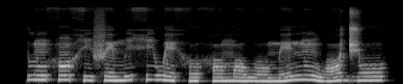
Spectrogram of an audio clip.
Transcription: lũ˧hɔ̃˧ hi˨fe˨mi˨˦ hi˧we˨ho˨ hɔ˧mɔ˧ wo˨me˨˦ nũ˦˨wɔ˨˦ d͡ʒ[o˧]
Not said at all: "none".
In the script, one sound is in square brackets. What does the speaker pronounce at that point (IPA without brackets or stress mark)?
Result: o˦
